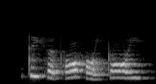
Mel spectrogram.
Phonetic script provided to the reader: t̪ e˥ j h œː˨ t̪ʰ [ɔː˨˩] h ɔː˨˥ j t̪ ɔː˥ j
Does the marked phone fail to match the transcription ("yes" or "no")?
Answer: yes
